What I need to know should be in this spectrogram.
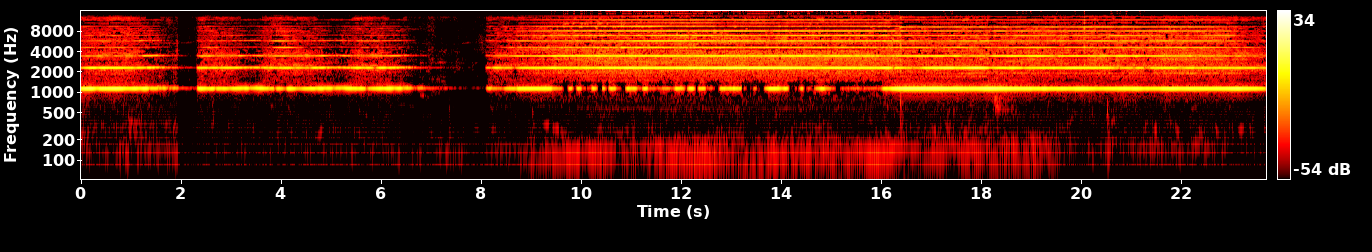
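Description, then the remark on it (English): An unexplained noise heard by residents of Forest Grove in February 2016: a loud, piercing mechanical scream, a steady high-pitched tone rich in harsh overtones. It cuts out briefly twice early on, then drones on unbroken and swells louder near the end, with no voices. “The Forest Grove sound was described by the Oregonian Daily News as a mechanical scream.”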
